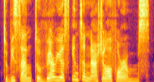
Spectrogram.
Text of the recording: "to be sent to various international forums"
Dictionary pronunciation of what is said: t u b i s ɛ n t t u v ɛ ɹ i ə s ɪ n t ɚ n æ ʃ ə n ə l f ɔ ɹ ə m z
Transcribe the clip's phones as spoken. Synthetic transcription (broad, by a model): t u b i s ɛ n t t u v ɛ ɹ i ə s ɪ n t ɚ n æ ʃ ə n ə l f ɔ ɹ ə m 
